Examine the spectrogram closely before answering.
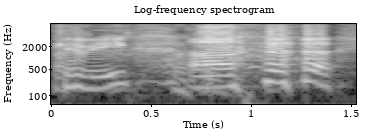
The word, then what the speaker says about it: Krabi: Well, we're going to be going to Krabi, or Krabi as we were made fun of for calling it. I guess it's properly pronounced Krabi.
